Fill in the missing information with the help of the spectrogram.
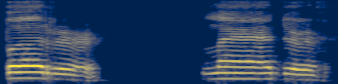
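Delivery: usual speaking voice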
